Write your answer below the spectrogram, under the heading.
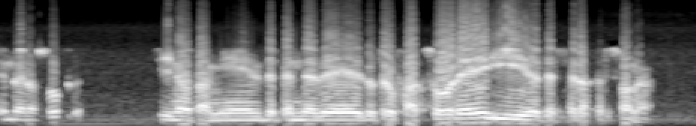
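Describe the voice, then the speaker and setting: A man speaks over noticeable background noise. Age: 20s. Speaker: brotherhood official. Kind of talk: interview.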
